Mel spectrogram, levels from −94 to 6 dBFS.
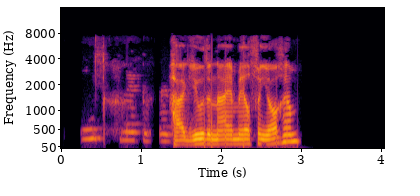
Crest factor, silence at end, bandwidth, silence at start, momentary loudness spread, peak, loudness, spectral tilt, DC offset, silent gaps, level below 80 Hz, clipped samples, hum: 16 dB; 1.05 s; 7.8 kHz; 0.3 s; 17 LU; -2 dBFS; -15 LUFS; -5.5 dB/octave; under 0.1%; 1.19-1.23 s; -50 dBFS; under 0.1%; none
